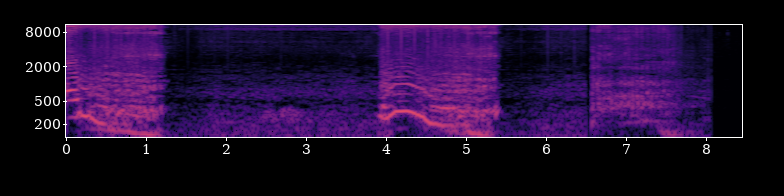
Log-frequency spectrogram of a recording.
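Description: A lion roaring: a loud roar that slides down in pitch at the start, a second loud one about four seconds in, and a weaker one near the end, with lower, quieter rumbling between them.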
